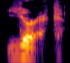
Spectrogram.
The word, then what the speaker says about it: Huryk: If you look at it, it's spelled Huryk, but it said Huryk.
